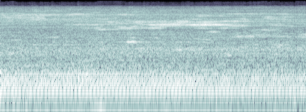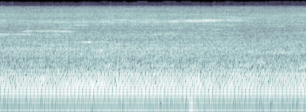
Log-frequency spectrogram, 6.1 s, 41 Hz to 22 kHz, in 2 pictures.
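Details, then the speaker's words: Norwood HD36v2 sawmill with sharpened Stellicut band and new roller guides cutting red oak deck boards: steady engine drone under smooth even blade hiss, teeth engaging evenly, no surging or chatter; normal cut. "the teeth are engaged nice and even beautifully uh it's very very even when I'm running it it it's very predictable"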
